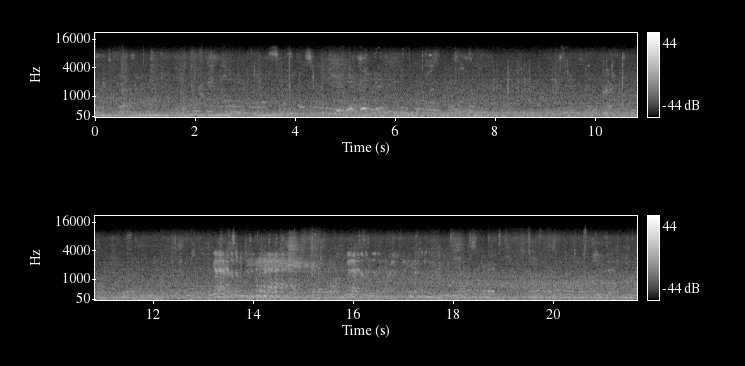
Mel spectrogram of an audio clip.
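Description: A man speaks calmly at a distance outdoors.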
